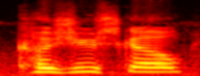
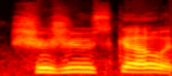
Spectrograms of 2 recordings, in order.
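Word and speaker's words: Kościuszko: Some people call it Kosciuszko. In Poland, it's Kosciuszko is how you pronounce his name.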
